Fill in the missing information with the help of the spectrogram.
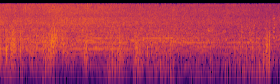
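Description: A motor running steadily, a hum made of several steady tones, with some wind noise on the microphone.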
